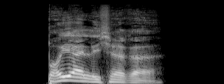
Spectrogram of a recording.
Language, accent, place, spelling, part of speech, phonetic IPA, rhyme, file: German, Germany, Berlin, bäuerlichere, adjective, [ˈbɔɪ̯ɐlɪçəʁə], -ɔɪ̯ɐlɪçəʁə, De-bäuerlichere.ogg
- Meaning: inflection of bäuerlich: 1. strong/mixed nominative/accusative feminine singular comparative degree 2. strong nominative/accusative plural comparative degree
